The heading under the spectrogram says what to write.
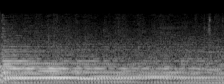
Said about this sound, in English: Don't stop clapping.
